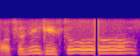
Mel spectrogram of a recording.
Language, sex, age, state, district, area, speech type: Assamese, male, 30-45, Assam, Sivasagar, urban, conversation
